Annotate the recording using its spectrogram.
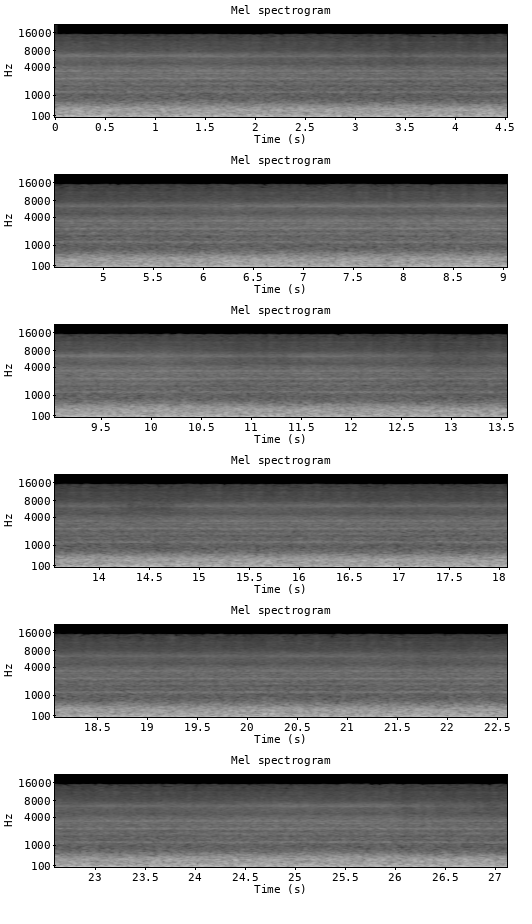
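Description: Strong wind rushes and buffets loudly past a microphone.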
